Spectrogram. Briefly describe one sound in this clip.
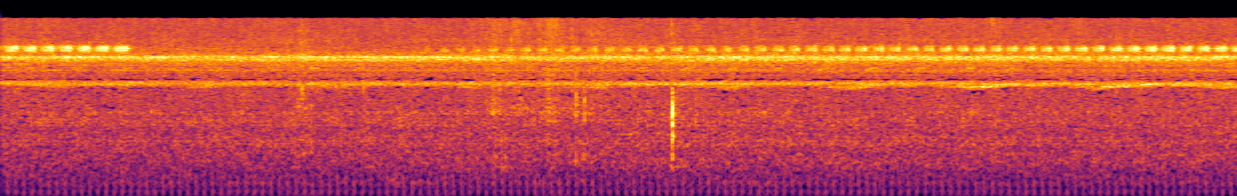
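Vegetables rustle and tap softly as they are dropped into a woven basket.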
